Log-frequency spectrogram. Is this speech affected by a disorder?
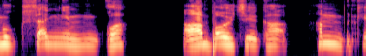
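Yes: brain lesion disability.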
